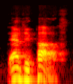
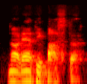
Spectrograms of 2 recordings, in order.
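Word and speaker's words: antipasto: You know, it's antipas. It's not antipasta.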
